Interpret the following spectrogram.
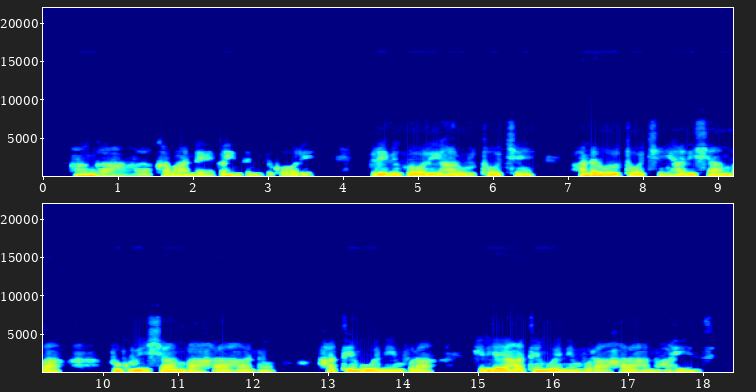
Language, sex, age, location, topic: Kinyarwanda, female, 25-35, Nyagatare, agriculture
